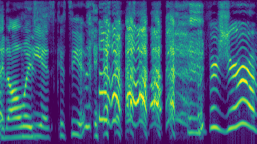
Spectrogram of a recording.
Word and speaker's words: Casillas: Casillas, it's fine. I was like, it's silent.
